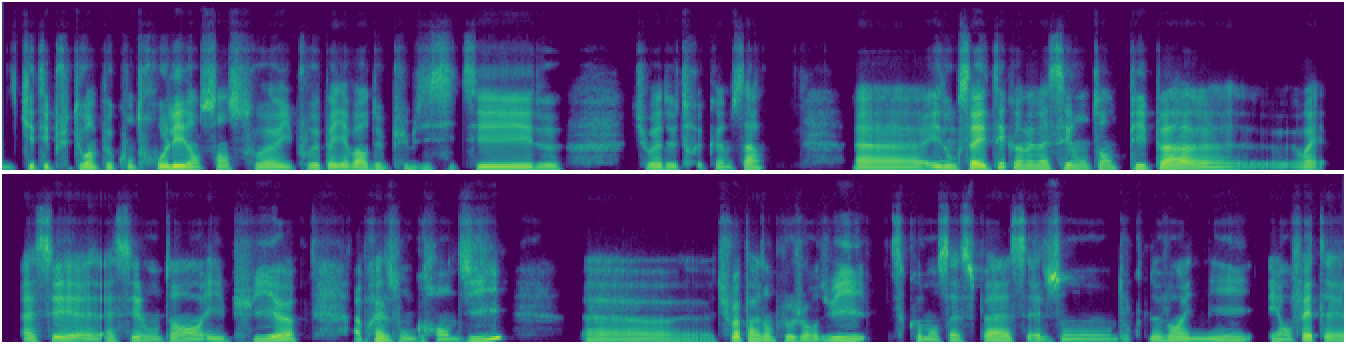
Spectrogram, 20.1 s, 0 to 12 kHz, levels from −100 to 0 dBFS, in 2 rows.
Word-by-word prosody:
qui -, -, +2 dB
étaient 165 Hz, 0 st, -2 dB
plutôt 175 Hz, +3 st, -2 dB
un 165 Hz, -, +3 dB
peu 160 Hz, -, -4 dB
contrôlées 175 Hz, +3 st, +5 dB
dans 175 Hz, -, +4 dB
le -, -, -8 dB
sens 175 Hz, +3 st, -2 dB
où 155 Hz, -, -1 dB
il 145 Hz, -1 st, 0 dB
pouvait 150 Hz, 0 st, -2 dB
pas 155 Hz, -, 0 dB
y 150 Hz, -, +3 dB
avoir 150 Hz, 0 st, +2 dB
de 150 Hz, 0 st, -5 dB
publicité, 165 Hz, +3 st, 0 dB
de, 145 Hz, -2 st, -3 dB, 0.6 s
tu -, -, -9 dB
vois, 160 Hz, 0 st, +2 dB
de 150 Hz, -1 st, -2 dB
trucs -, -, -11 dB
comme 150 Hz, -1 st, -5 dB
ça 190 Hz, +8 st, 0 dB, 0.7 s
et -, -, +2 dB, 0.6 s
heu, -, -, +6 dB
donc 170 Hz, 0 st, 0 dB
ça 195 Hz, -, +8 dB
a -, -, +13 dB
été 185 Hz, +8 st, +3 dB
quand 235 Hz, -4 st, +1 dB
même 220 Hz, +1 st, 0 dB
assez 215 Hz, +1 st, +1 dB
longtemps, 215 Hz, +1 st, -3 dB
Peppa, 190 Hz, -7 st, +4 dB, 0.5 s
ouais, -, -, -1 dB, 0.3 s
assez, 170 Hz, -1 st, +1 dB
assez 160 Hz, +5 st, -2 dB
longtemps 180 Hz, +7 st, -2 dB
et 155 Hz, 0 st, -4 dB
puis 215 Hz, +7 st, -1 dB
heu, 155 Hz, -4 st, +4 dB, 0.4 s
après, 220 Hz, -, 0 dB
elles 170 Hz, -5 st, -3 dB
ont 150 Hz, -, -4 dB
grandi, 155 Hz, -, 0 dB, 0.6 s
heu, -, -, -3 dB, 0.9 s
tu -, -, -8 dB
vois, 210 Hz, -, +6 dB
par 165 Hz, -6 st, +1 dB
exemple 175 Hz, +2 st, -2 dB
aujourd'hui, 150 Hz, +9 st, 0 dB, 0.3 s
comment 155 Hz, -1 st, -4 dB
ça 145 Hz, -2 st, -1 dB
se -, -, +1 dB
passe, 175 Hz, +4 st, +1 dB
elles 135 Hz, +2 st, +4 dB
ont 135 Hz, -1 st, -6 dB
donc 130 Hz, +1 st, -14 dB
9 155 Hz, +1 st, -3 dB
ans 175 Hz, -1 st, +2 dB
et 160 Hz, -, 0 dB
demi 160 Hz, +6 st, -4 dB
et 145 Hz, -, -3 dB
en 140 Hz, -, -4 dB
fait 175 Hz, +5 st, +2 dB
165 Hz, 195 wpm, -25 LUFS, 150-185 Hz, 0.9 s, a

